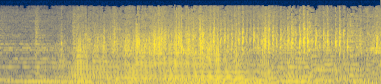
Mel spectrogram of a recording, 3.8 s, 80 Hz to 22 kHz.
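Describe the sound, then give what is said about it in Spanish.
A steady, loud airplane engine drones throughout, its propeller-driven roar holding a constant low pitch with layered harmonic hum and no speech. It is supposedly the plane in which King Alfonso XIII arrived to inaugurate the Tablada aerodrome in Seville in 1923. “Supuestamente este fue eh, el avión en el que llegó.”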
